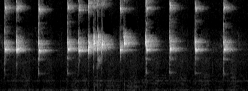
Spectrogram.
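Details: Fighter lovebird's 'ngetik' (typing) song: steady series of short, bright ticks, about two per second, with a brief cluster of overlapping notes near the middle.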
